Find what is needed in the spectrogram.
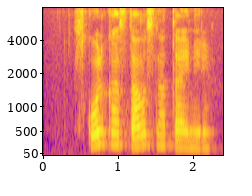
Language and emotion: Russian, neutral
